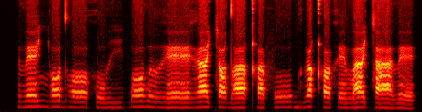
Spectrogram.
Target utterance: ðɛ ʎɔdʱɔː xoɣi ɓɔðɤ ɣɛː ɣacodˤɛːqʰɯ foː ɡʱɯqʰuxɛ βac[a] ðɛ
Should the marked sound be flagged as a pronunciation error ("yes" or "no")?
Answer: yes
